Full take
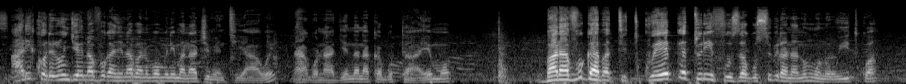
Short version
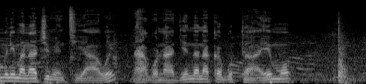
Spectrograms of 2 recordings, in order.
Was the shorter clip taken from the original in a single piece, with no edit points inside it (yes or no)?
yes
